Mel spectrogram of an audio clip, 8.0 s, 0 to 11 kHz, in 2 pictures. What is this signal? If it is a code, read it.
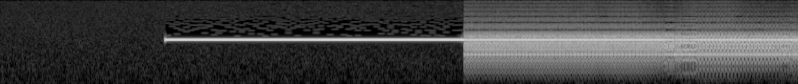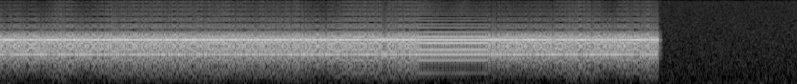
Cassette data (Kansas City type), 1200 baud, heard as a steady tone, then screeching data.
